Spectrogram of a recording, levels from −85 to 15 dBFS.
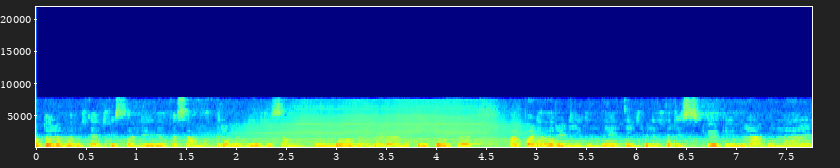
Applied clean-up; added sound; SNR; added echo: none; Trumpet; 14 dB; reverberation time 2.1 s.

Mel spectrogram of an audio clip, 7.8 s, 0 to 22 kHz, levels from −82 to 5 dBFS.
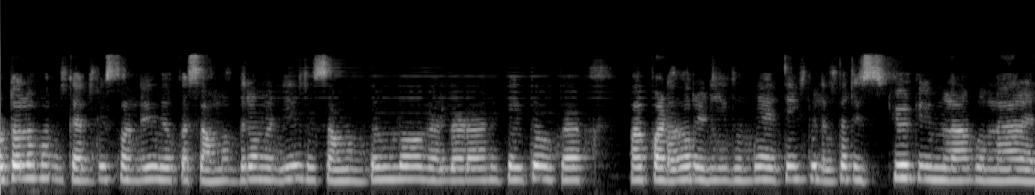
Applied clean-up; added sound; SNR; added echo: neural mask model DeepFilterNet 3.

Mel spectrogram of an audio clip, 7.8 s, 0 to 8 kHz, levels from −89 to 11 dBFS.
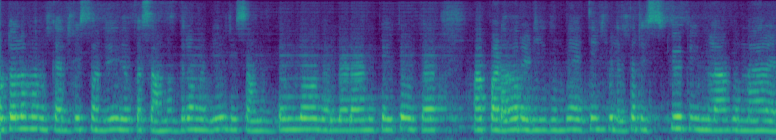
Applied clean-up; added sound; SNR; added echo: neural separator model SepFormer DNS4.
